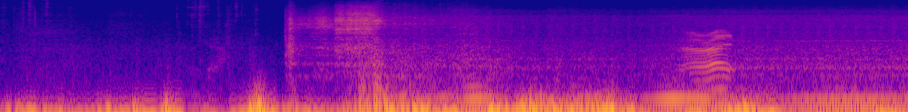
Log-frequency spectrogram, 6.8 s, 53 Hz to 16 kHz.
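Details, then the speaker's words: 1982–1992 Ford Ranger after installing a new alternator to replace a dead, roaring one: short crank, catches cleanly, settles to even low idle, no squeal or knock; whole engine bay much quieter, lifters and valves audible, ammeter shows charge. "my goodness it's amazing how much quieter it is just the whole engine under the hood is much quieter I didn't realize that the other alternator was roaring so loudly"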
